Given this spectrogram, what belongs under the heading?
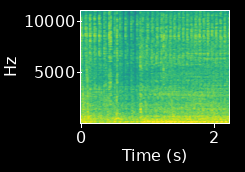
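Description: A 1993 Club Car golf cart engine runs just after starting, a steady, loud, close idle with a rough, rattling knock and vibration throughout, and no talk.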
